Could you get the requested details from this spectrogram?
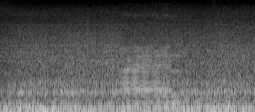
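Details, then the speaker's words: Ford Fusion cabin blower motor, passenger side: the newly installed replacement spins with a steady smooth whirring hum and no ticking, unlike the old motor that ticked. "it's just spinning without any noise any ticking sound so i hope you can hear the difference between those"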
